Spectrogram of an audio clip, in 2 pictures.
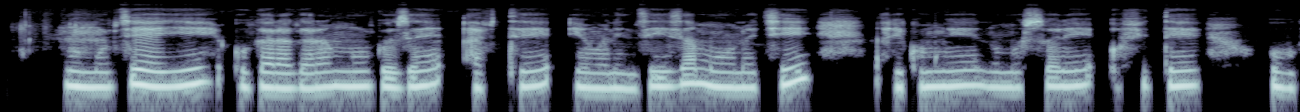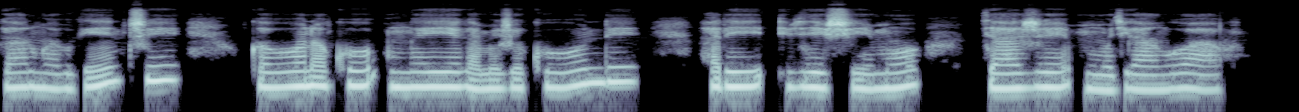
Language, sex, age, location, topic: Kinyarwanda, female, 25-35, Huye, health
